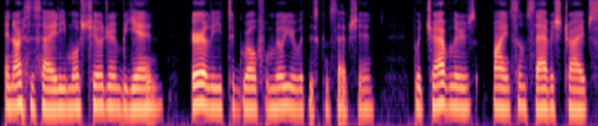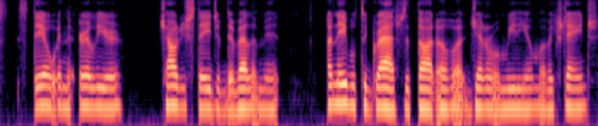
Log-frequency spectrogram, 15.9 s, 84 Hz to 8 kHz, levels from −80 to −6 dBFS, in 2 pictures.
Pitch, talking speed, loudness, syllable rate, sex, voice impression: 165 Hz, 145 wpm, -20 LUFS, 4.8 syllables/s, female, feminine, slightly gender-neutral, slightly adult-like, slightly middle-aged, slightly thin, slightly relaxed, slightly weak, dark, hard, slightly clear, fluent, slightly cute, intellectual, slightly refreshing, slightly sincere, calm, slightly friendly, very unique, elegant, kind, modest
